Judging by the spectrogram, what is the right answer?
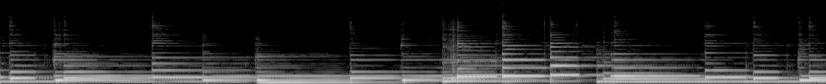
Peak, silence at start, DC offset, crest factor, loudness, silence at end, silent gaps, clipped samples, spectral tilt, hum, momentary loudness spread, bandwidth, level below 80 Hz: -4 dBFS; 0 s; under 0.1%; 14 dB; -19 LUFS; 0 s; none; under 0.1%; -10 dB/octave; none; 6 LU; 7.6 kHz; -58 dBFS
